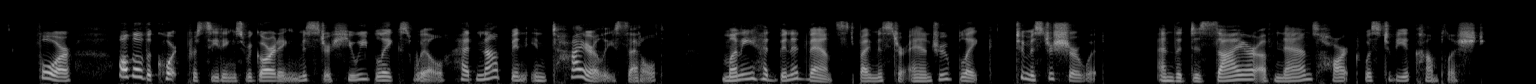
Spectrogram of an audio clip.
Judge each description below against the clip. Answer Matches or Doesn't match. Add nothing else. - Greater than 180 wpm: Doesn't match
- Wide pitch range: Matches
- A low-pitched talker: Doesn't match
